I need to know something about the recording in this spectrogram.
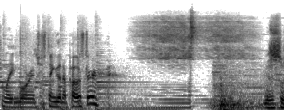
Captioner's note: electricity zapping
